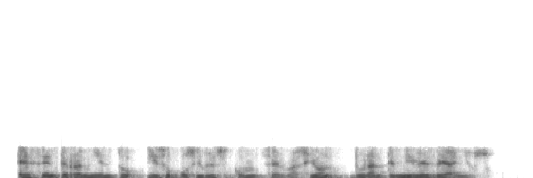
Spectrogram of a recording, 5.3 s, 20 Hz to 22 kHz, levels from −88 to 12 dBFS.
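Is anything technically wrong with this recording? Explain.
Yes. Throughout, the speech carries G.723.1 codec damage. Nothing above 4 kHz, hoarse slow-tracking timbre and smeared consonants fit a rate near 6 kbit/s, unlike plain low-pass muffling.

From 2.21 to 2.30 s, VoIP packet loss concealed by the speech codec extrapolates the last pitch and filter into a brief, fading stretched sound. This fits one lost 30 ms frame, not a silent dropout.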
